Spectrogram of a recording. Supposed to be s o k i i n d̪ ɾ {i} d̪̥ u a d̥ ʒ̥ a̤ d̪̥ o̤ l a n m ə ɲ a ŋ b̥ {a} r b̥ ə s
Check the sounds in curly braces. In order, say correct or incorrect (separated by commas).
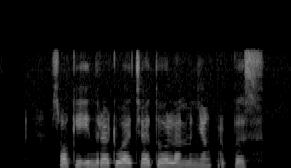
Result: incorrect, incorrect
